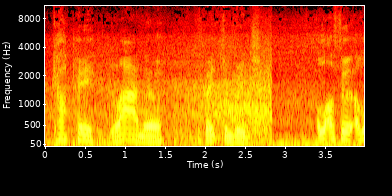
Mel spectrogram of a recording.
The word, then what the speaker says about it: Capilano: on my way to I believe you pronounce it cap Lano SP and Bridge a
